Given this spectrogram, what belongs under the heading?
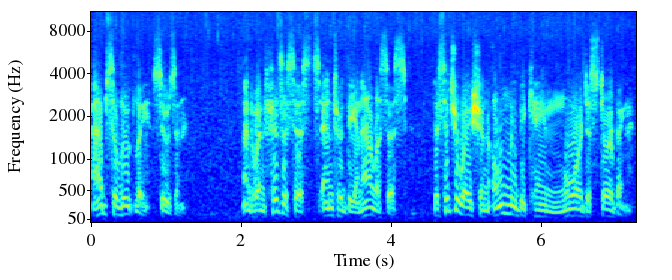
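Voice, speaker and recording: A man playing a grave radio news anchor, reading scripted breaking news in a measured, formal manner. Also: fairly low pitch, lively intonation, breathy edge, low-quality recording.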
